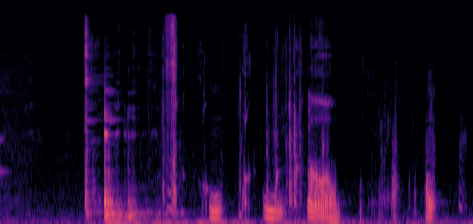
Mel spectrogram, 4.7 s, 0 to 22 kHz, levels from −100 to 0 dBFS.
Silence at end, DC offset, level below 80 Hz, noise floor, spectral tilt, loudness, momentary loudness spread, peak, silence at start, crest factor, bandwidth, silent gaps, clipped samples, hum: 0.1 s; under 0.1%; -60 dBFS; -72 dBFS; -6 dB/octave; -45 LUFS; 14 LU; -22 dBFS; 0.85 s; 24 dB; 16 kHz; none; under 0.1%; none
